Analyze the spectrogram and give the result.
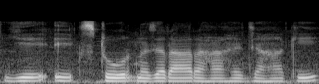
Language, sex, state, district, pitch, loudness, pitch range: Hindi, female, Bihar, West Champaran, 150 Hz, -15 LUFS, 145-160 Hz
